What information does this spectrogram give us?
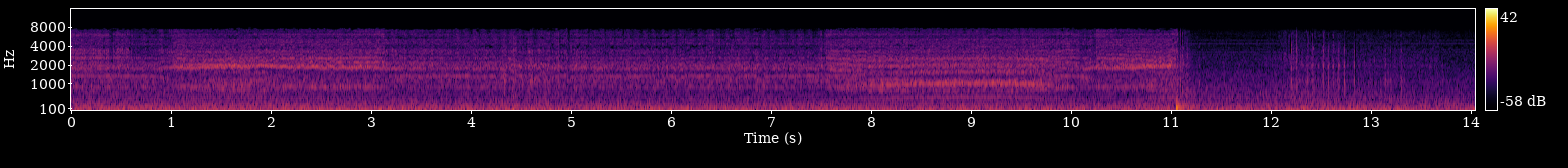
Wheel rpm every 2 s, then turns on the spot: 110, 120, 110, 110, 110, 70, 20.
10-14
